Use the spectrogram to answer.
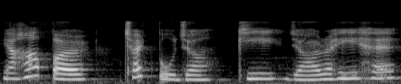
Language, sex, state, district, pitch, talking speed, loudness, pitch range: Hindi, female, Madhya Pradesh, Bhopal, 255 Hz, 135 wpm, -18 LUFS, 225-285 Hz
